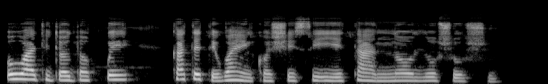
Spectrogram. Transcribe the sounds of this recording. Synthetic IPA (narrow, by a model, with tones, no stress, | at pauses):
o˦wa˦di˧dɔ˧dɔ̃˧k͡pe˦ | ka˦te˦˨te˨wa˦ĩ˦˨ŋ̩˨kã˧ʃe˧si˦i˧je˧ta˦˨˦nɔ̃˦lo˦ʃo˧ʃu˨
